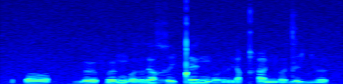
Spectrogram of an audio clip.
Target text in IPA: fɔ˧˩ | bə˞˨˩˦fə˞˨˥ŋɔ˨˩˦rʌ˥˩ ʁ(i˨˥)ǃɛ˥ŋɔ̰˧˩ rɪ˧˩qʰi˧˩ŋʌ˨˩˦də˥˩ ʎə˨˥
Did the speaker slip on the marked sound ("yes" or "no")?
no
